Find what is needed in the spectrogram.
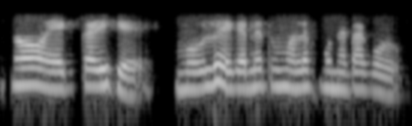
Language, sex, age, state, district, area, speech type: Assamese, female, 18-30, Assam, Lakhimpur, rural, conversation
